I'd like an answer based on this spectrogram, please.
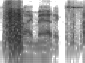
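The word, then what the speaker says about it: cymatics: if you look up on YouTube the word simatics, c y m a t i cs, simatics, and you look at how sound spell it again.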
